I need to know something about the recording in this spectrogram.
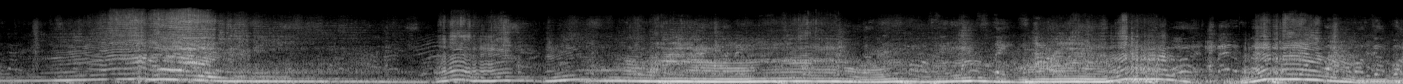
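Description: Open-wheel single-seater race car's engine revving hard while the car slides and spins, its pitch climbing and dropping again and again, with two quick blips near the end. Tyre squeal runs underneath as the car spins in its own tyre smoke.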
